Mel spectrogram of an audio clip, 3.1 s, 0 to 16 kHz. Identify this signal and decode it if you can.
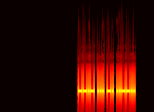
Morse code, heard as a keyed tone, about 50 wpm, 700 Hz. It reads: QSN?
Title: Q-Codes with Spoken Meaning - 50wpm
